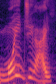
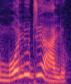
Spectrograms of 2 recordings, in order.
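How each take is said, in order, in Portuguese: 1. As palavras são encurtadas, com várias consoantes omitidas. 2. Cada palavra é pronunciada por completo, com todas as consoantes. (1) "Ele chamava de moi de ai" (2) "Ele está fazendo um molho de alho"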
